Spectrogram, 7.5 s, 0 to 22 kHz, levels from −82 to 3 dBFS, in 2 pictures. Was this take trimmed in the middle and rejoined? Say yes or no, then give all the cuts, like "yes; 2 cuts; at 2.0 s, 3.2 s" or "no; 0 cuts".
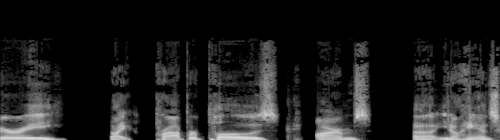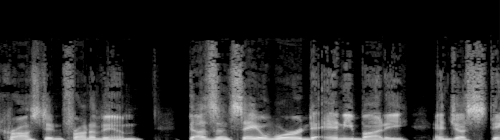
yes; 1 cut; at 1.1 s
